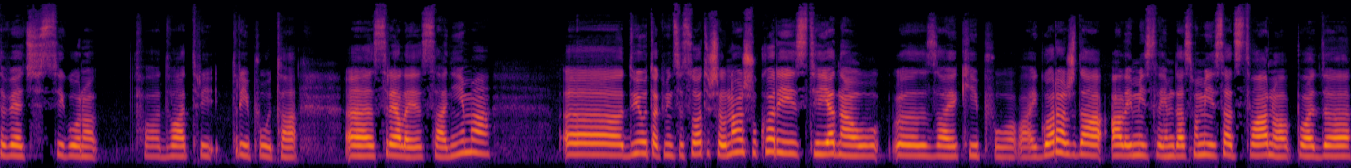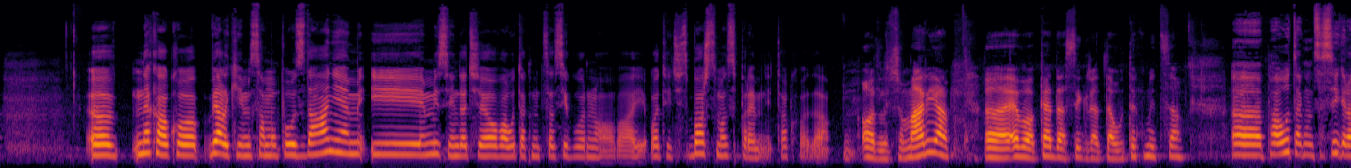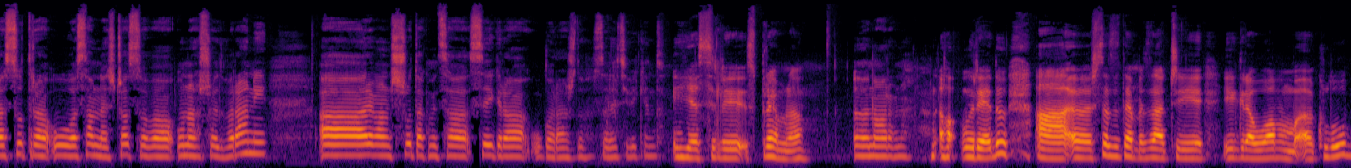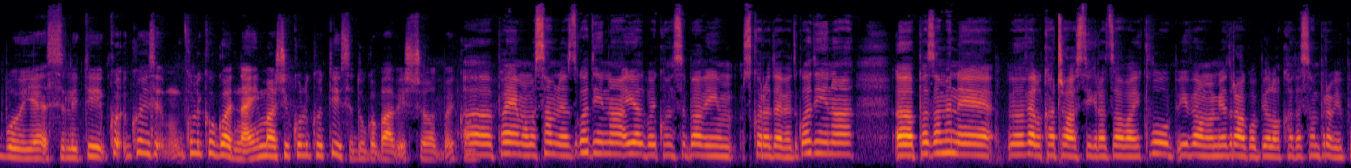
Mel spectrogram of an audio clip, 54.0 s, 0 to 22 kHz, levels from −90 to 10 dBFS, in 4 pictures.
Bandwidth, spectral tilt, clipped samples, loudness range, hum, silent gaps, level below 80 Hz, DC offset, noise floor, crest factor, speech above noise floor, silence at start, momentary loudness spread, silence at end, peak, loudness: 20 kHz; -4 dB/octave; under 0.1%; 6 LU; none; none; -82 dBFS; under 0.1%; -59 dBFS; 20 dB; 37 dB; 0 s; 14 LU; 0.1 s; -2 dBFS; -23 LUFS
